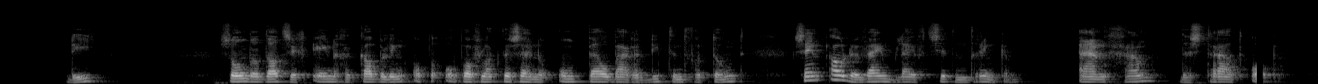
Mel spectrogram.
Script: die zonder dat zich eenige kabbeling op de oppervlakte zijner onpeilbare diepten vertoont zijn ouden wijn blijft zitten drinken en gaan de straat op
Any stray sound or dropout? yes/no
yes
